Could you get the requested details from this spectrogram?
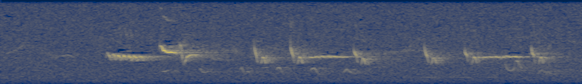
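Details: Song of a Narcissus flycatcher recorded at Matsunoyama hot spring, Japan: sweet high whistles and rapid two-note slurs repeated in short series, with gentle background noise.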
